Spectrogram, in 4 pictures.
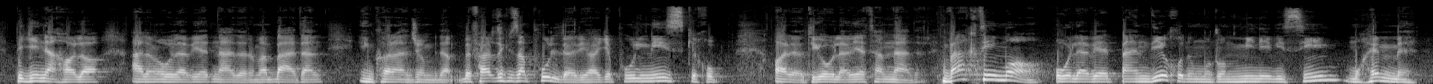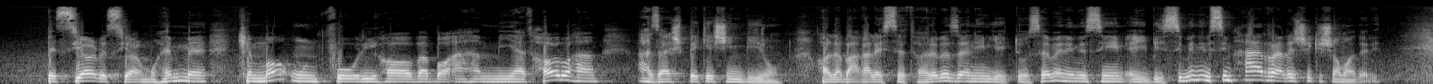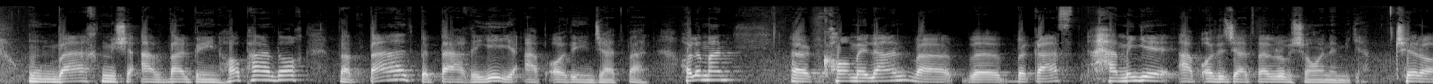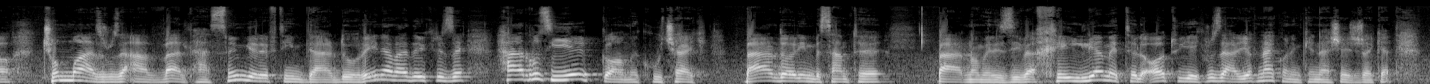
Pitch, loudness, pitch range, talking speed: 130 Hz, -13 LUFS, 115-155 Hz, 140 wpm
